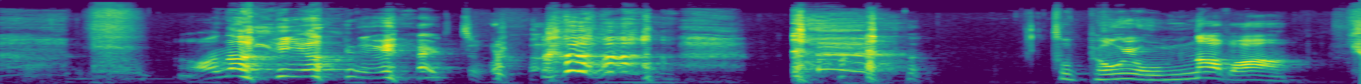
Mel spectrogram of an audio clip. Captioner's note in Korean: 콜록 콜록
